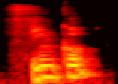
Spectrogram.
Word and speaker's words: cinco: em português em espanhol na Espanha se pronuncia A C com a língua entre os dentes cinco Cuidando com a última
